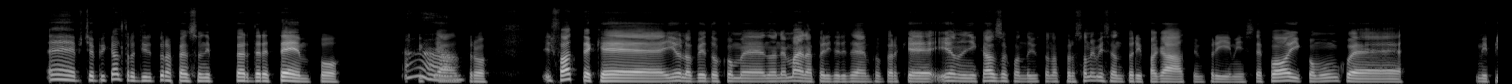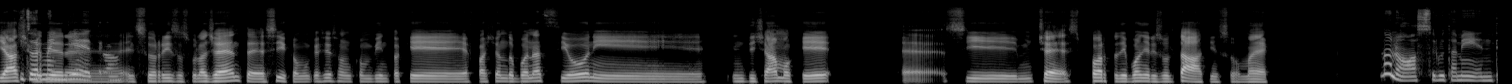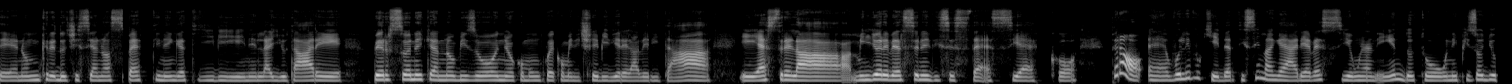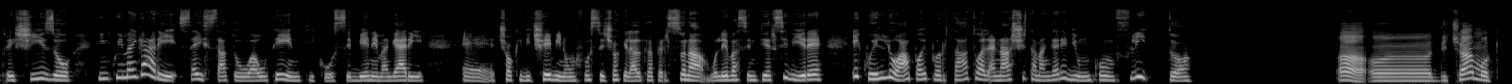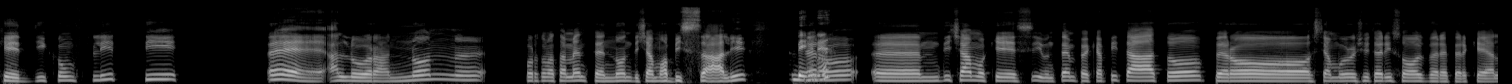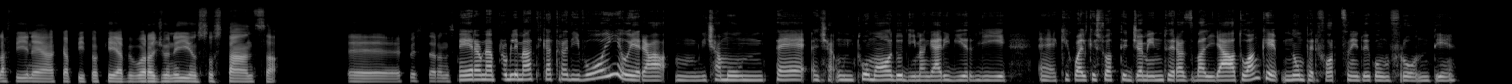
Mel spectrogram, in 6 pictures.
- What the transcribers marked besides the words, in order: "cioè" said as "ceh"; other background noise; "cioè" said as "ceh"; laughing while speaking: "abissali"; unintelligible speech; "cioè" said as "ceh"
- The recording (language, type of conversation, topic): Italian, podcast, Cosa significa per te essere autentico, concretamente?
- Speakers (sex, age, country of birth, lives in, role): female, 20-24, Italy, Italy, host; male, 20-24, Italy, Italy, guest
